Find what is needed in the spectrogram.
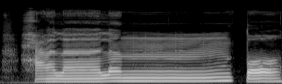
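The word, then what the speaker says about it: حلالا طيبا: Ini dibaca ikhfa. Apa artinya ikhfa? Ikhfa itu artinya samar, yaitu cara bacanya ini tanwin ini disamarkan ya. Jadi yang dibaca samar ada tanwinnya ini ya. Halalan tho seperti itu.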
